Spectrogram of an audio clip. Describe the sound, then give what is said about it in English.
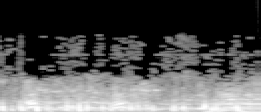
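A horse's hooves clip-clop at an easy walking gait as its rider heads north, leading a second horse, in a steady, even rhythm, moderately loud. A dense, muffled layer of other sound runs beneath the hoofbeats. “Leading Bill Salter's horse with a dead man tied across the saddle, the Lone Ranger rode north at an easy gait.”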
